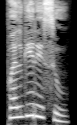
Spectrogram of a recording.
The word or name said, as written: ಪಲ್ಗಿರಿಸು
